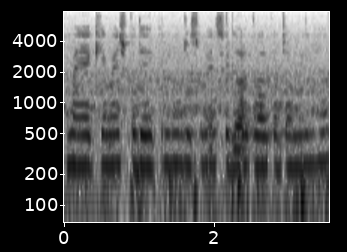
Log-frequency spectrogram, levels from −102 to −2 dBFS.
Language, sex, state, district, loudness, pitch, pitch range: Hindi, female, Chhattisgarh, Raipur, -18 LUFS, 245 Hz, 240-250 Hz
